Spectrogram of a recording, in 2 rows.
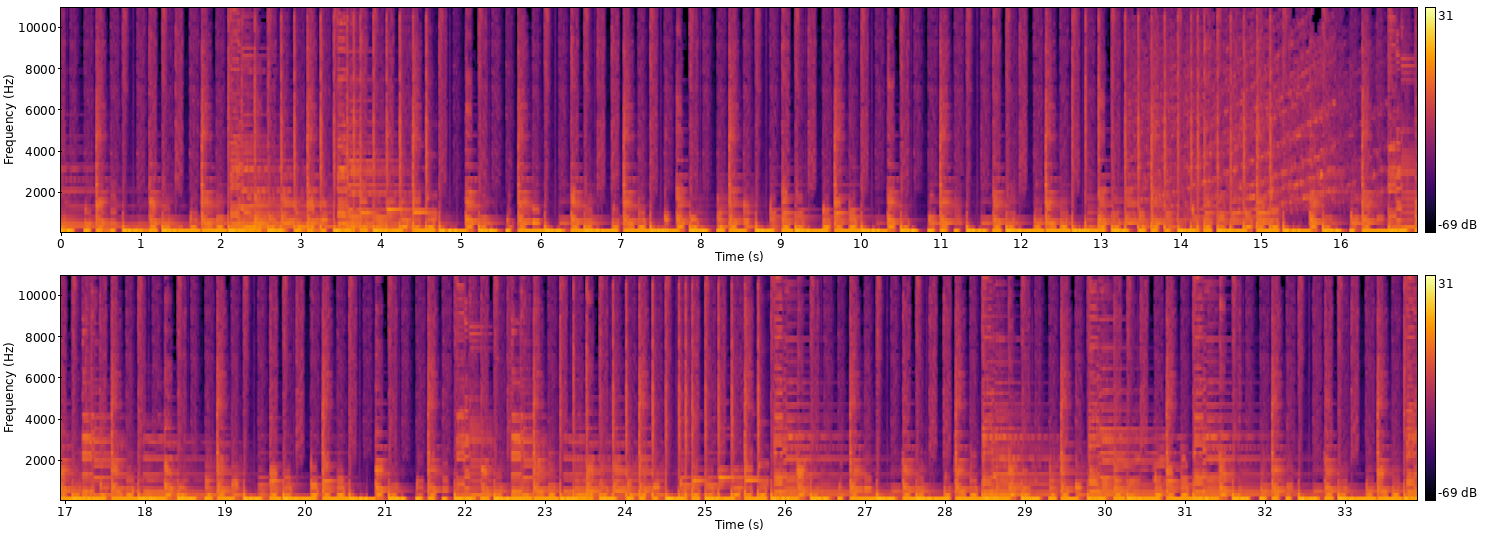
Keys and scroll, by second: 1.3 Return, 2.7 space, 5.0 ctrl+z, 19.2 alt+BackSpace, 21.0 space, 23.4 b, 29.7 x.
